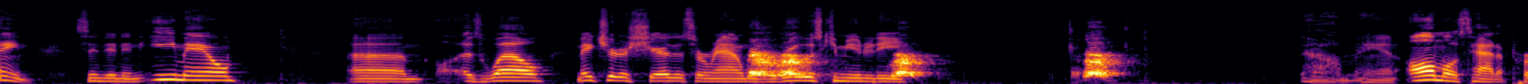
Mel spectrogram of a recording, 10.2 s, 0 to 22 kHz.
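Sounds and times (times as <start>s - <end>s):
speech: 0.0s - 1.7s, 2.3s - 6.3s, 8.7s - 10.1s
single sharp dog bark: 5.0s - 6.4s, 7.2s - 7.6s.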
